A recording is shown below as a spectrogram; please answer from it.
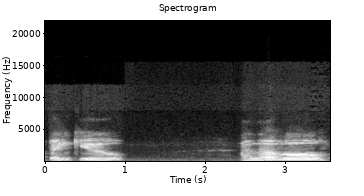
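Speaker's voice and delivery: high, drawn-out cutesy thanks; stretched-out lovey-dovey baby talk; sweet pet-talk to Lily. Acted. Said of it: "that's how I say that to Lily".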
